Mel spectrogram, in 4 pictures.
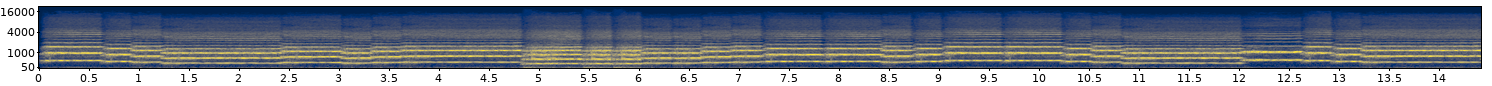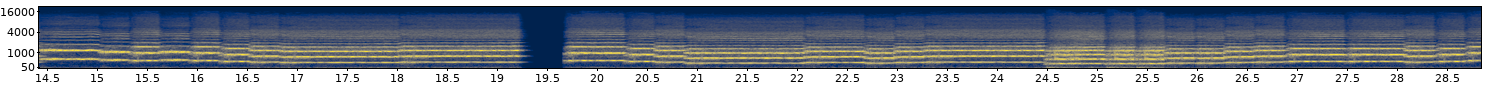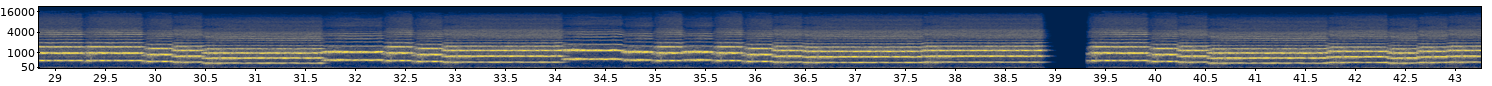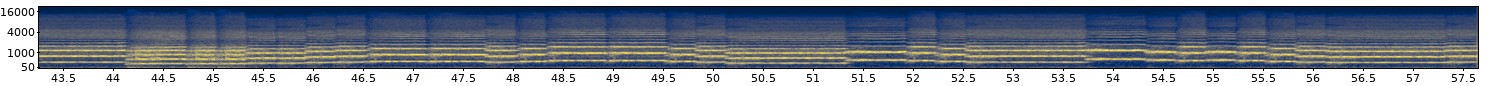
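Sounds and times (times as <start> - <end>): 
alto voices of an assembly singing: 0.0 - 57.6.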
